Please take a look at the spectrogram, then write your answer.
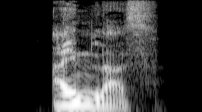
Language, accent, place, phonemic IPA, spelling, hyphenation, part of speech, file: German, Germany, Berlin, /ˈaɪ̯nlas/, Einlass, Ein‧lass, noun, De-Einlass.ogg
- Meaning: admission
